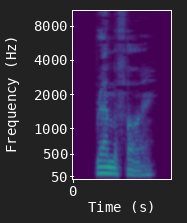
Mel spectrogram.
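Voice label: "ramify", Australian English; pronunciations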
